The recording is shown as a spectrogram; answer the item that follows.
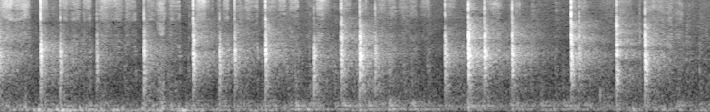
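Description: Handwriting during a physics lecture makes a faint, steady run of many short scratching strokes and light taps over a soft background hiss, with no talk.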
